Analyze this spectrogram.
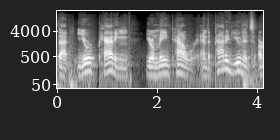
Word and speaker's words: Taur: you’re padding your main tower and the padded “units” are capable of different things. The game’s name is pronounced like “Tower”, I assume, so it’s literally in the name.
